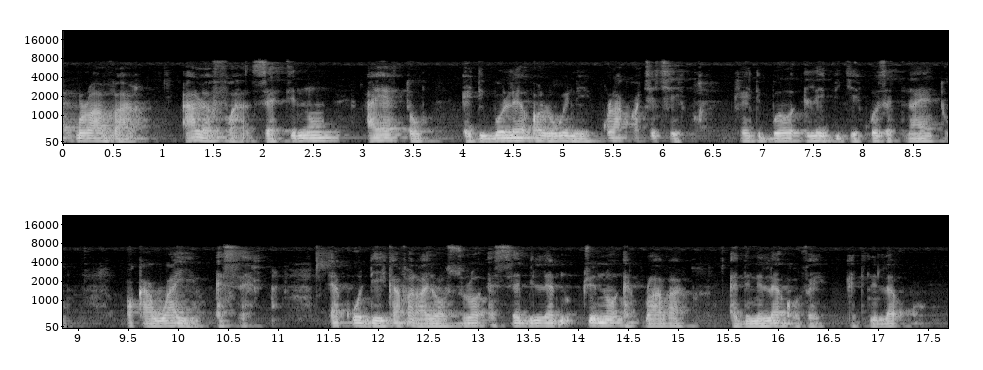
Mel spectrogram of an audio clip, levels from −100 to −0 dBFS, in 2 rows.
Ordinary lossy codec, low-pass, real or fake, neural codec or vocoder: Opus, 64 kbps; 7.2 kHz; real; none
